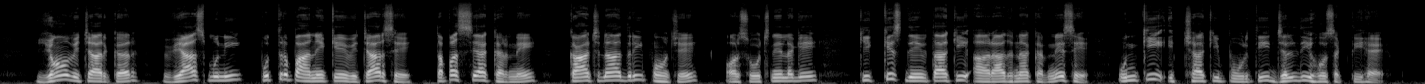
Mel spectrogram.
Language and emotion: Hindi, neutral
